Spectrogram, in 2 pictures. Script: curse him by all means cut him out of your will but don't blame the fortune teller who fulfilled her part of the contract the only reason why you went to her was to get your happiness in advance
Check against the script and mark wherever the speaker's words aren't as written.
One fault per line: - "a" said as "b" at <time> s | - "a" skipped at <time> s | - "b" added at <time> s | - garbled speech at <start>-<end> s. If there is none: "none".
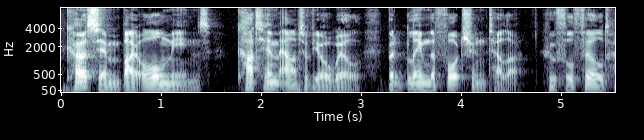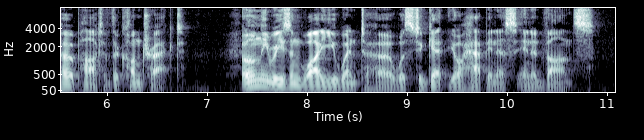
- "don't" skipped at 3.4 s
- "the" skipped at 6.8 s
